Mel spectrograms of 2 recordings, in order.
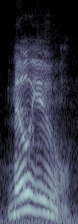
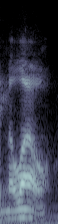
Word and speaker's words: Milieu: It is pronounced Milieu. I had to confirm with Dan Chacon because I had no idea how to pronounce it. I was going to say Milo.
